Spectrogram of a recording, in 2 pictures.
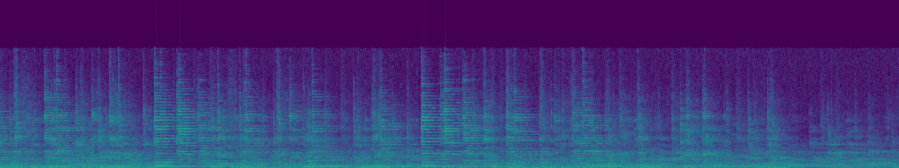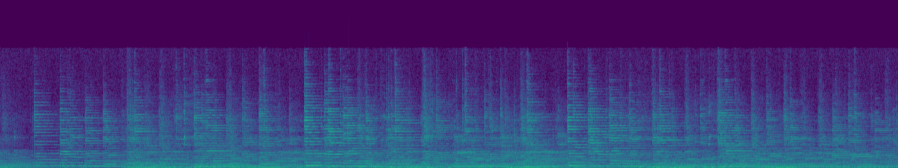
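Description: A trio of classical guitars playing an ensemble piece together, a steady stream of plucked notes, briefly softer about halfway through.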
